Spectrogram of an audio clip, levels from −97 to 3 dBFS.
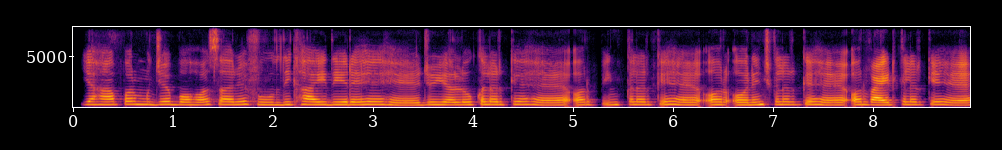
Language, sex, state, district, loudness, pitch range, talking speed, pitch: Hindi, female, Himachal Pradesh, Shimla, -18 LUFS, 255-275 Hz, 200 wpm, 270 Hz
